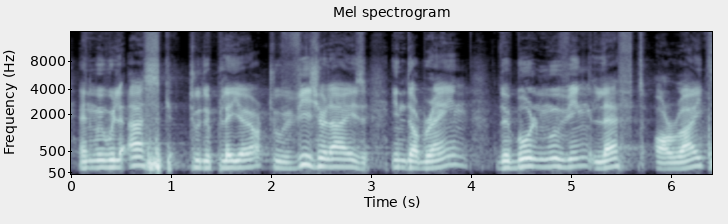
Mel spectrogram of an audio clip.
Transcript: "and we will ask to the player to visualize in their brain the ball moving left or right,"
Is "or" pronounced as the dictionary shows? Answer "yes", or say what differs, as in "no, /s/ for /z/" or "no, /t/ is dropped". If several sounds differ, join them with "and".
yes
